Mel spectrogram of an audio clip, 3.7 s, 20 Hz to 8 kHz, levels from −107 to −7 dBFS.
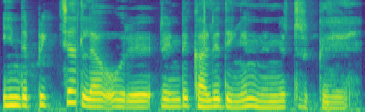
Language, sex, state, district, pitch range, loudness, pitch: Tamil, female, Tamil Nadu, Nilgiris, 165-205 Hz, -14 LUFS, 180 Hz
